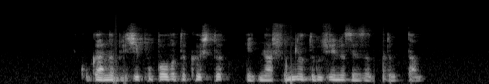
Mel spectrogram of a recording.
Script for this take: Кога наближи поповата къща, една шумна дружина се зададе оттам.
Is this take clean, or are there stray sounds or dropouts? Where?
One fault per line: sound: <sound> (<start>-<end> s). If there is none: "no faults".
sound: dropout (3.7-3.8 s)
